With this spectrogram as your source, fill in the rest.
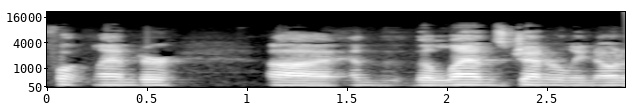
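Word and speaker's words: Voigtländer: by the company petzval and footlender so that's pronounced footlander and the lens generally known as the footlander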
